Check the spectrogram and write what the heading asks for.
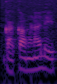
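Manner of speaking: usual speaking voice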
